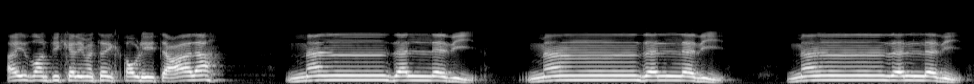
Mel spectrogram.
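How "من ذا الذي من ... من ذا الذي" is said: من ذا الذي with the n of من held as a hum; ikhfa with ghunnah. Shown as a demonstration. Tajweed teacher gives an example, long humming ikhfa in من ذا الذي. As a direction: stretch a hidden nasal noon into the dhal of من ذا الذي. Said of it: "والإخفاء".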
